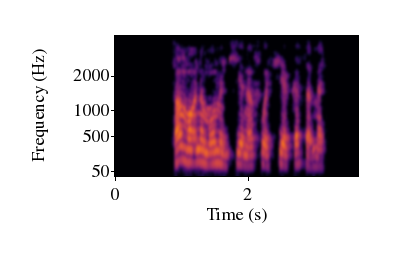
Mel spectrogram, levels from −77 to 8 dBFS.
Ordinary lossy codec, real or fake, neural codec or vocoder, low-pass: AAC, 32 kbps; real; none; 3.6 kHz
